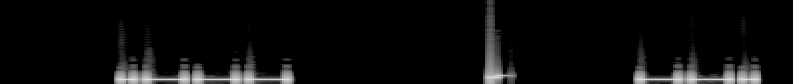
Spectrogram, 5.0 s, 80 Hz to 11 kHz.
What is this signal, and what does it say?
Morse code, heard as a keyed tone, about 15 wpm, 700 Hz. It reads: J G
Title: Single Letters 15wpm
